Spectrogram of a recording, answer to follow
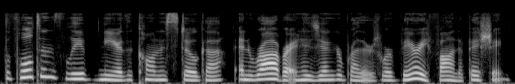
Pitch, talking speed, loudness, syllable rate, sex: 220 Hz, 200 wpm, -18 LUFS, 5.7 syllables/s, female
